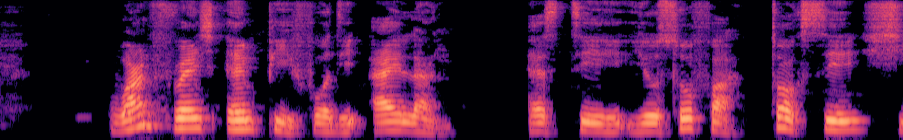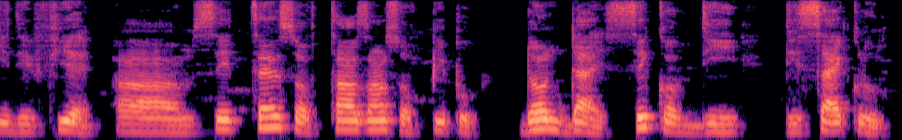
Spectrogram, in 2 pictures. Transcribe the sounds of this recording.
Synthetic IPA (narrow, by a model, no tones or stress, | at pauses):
wãnfɹɛ̃nt͡ʃɛ̃mpʰifɔdiʔaɪlãnd | ɛstʰejosofa | tɔkseʃidefiɛamsetʰɛ̃nsɔvtʰaʊzãnsɔfpipo | dɔ̃ndaɪsekɔfdi | disaɪklɔ̃n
